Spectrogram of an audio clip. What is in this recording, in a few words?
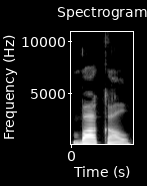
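"бакал" Komi, female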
